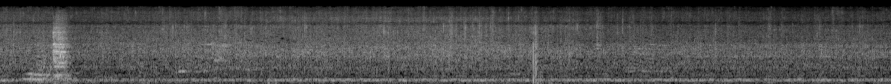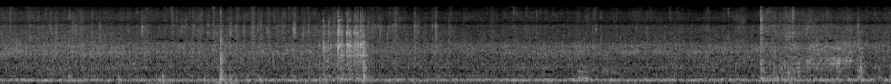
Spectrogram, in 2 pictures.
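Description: Macaroni frying in a pan on a gas stove: a steady sizzling hiss, with a few sharp clicks of a metal spatula against the pan, the loudest about half a second in and about twelve seconds in.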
